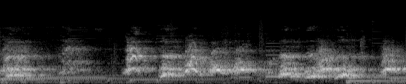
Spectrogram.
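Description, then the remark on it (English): Dogs bark loudly in a rapid, overlapping string of yaps and woofs that runs almost without pause for several seconds, with no one speaking. “You shouldn't let your dogs out like that if they're going to do that.”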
